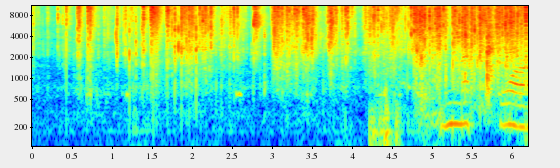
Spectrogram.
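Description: The foil wrapper of a Funko Marvel Battleworld Battle Ball is crinkled and peeled off by hand, making a dense, continuous run of crackles.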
